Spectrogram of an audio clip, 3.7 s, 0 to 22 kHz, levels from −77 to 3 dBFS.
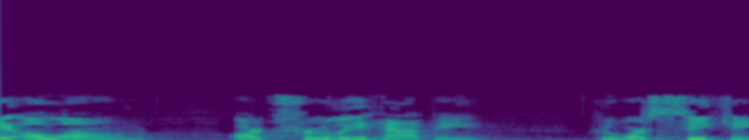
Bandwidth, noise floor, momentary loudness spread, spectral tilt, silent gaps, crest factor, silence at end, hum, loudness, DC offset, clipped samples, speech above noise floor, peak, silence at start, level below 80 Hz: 7.4 kHz; -55 dBFS; 14 LU; -3.5 dB/octave; none; 18 dB; 0 s; none; -26 LUFS; under 0.1%; under 0.1%; 29 dB; -8 dBFS; 0 s; -64 dBFS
